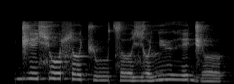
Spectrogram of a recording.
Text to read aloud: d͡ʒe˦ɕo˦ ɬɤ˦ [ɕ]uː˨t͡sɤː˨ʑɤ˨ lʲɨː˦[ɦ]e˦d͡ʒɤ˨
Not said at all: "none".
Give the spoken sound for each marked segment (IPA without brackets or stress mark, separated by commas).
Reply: t͡ʃ, ɦ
